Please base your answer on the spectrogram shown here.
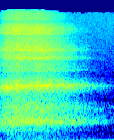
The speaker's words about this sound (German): in deine Lungen. Und atme kräftig durch den Mund wieder aus.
